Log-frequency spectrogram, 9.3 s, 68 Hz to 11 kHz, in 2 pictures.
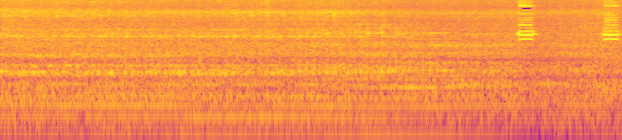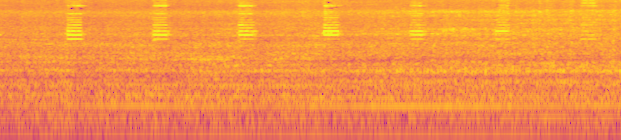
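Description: Two Kubota DC-105X rice combine harvesters running steadily while cutting rice, a continuous engine drone. About four seconds in, a short, high beep starts repeating about every two-thirds of a second.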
